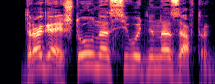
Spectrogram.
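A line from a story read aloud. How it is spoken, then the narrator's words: Cheerful shout. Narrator (Russian): бодро выкрикнул я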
